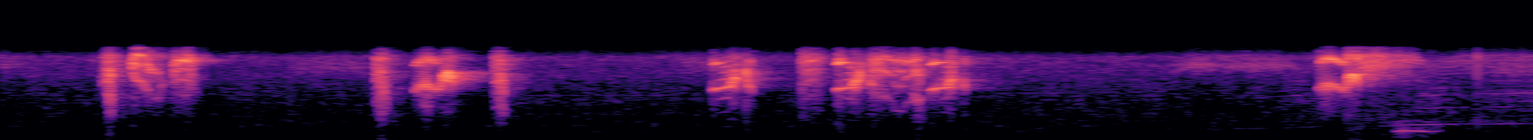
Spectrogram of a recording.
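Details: Pet male cockatiel showing off part of his repertoire: scattered bursts of chattering, warbled notes and short whistles, grouped in quick clusters with brief silences, ending in a drawn-out whistle.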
